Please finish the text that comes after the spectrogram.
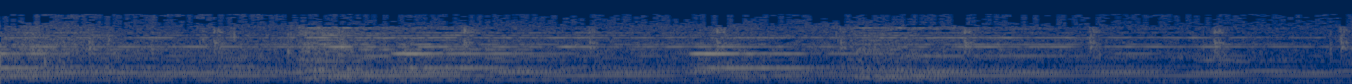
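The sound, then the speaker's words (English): A clock ticks steadily at an even, regular pace, its quiet clicks sitting over a sustained, ringing tonal drone throughout. No voices are heard. “Was that the clock downstairs?”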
